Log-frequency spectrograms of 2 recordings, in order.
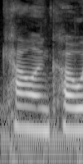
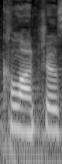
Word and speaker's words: kalanchoe: table we've got some kalanchoe you might pronounce it cal and coe in art region we pronounce it kolancho so that's what i'm going with there is one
